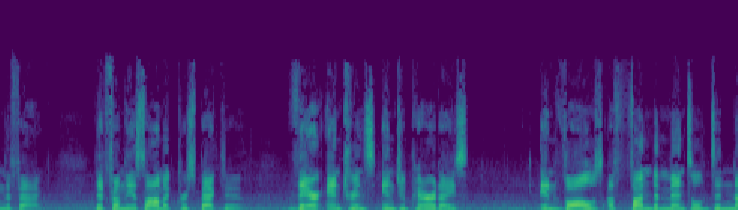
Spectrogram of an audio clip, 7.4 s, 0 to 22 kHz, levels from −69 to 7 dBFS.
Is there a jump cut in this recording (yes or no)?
no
